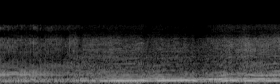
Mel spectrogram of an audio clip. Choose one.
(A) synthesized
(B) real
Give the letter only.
B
